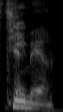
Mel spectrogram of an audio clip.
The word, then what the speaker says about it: T-Man: is it or TM? Because I maybe I've been saying it wrong all this time. It's T-Man.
